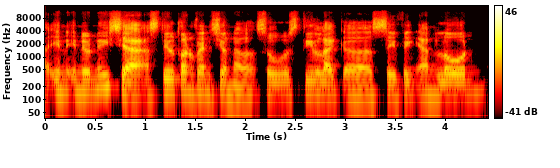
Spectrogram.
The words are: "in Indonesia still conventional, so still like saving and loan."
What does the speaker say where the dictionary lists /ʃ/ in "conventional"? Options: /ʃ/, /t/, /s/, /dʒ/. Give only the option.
/s/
